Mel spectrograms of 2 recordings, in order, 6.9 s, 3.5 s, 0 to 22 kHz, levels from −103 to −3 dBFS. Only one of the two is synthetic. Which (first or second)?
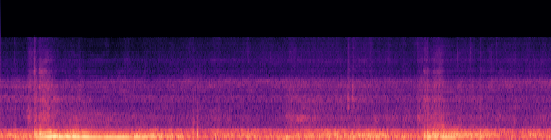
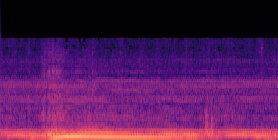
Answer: first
